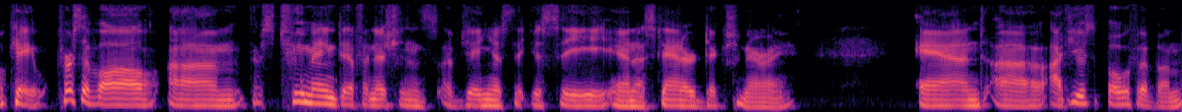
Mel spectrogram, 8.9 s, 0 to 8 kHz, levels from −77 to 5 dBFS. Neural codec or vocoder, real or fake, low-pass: none; real; 7.2 kHz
